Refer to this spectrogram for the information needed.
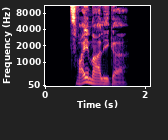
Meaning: inflection of zweimalig: 1. strong/mixed nominative masculine singular 2. strong genitive/dative feminine singular 3. strong genitive plural
- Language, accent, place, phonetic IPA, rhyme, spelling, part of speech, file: German, Germany, Berlin, [ˈt͡svaɪ̯maːlɪɡɐ], -aɪ̯maːlɪɡɐ, zweimaliger, adjective, De-zweimaliger.ogg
